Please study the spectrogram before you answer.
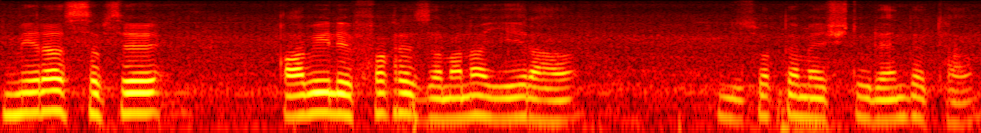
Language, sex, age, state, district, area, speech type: Urdu, male, 30-45, Uttar Pradesh, Gautam Buddha Nagar, urban, spontaneous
